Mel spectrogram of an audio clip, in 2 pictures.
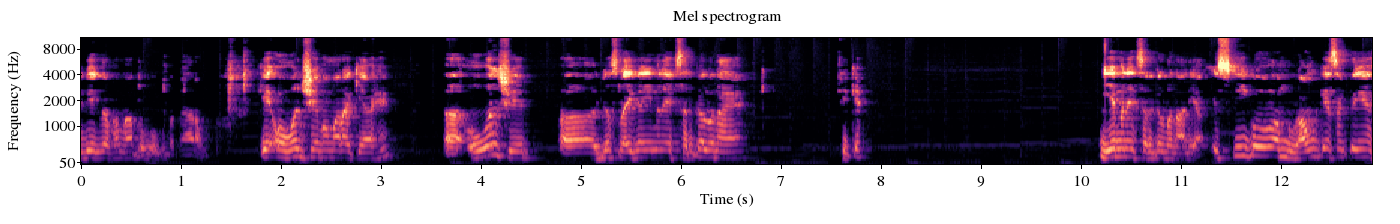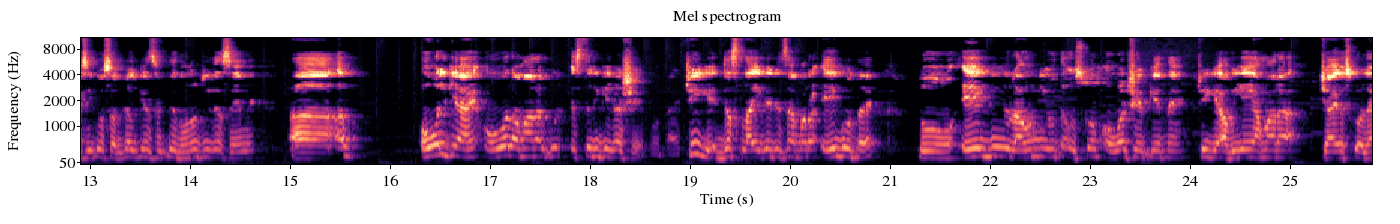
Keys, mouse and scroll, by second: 0.4 ctrl+1, 2.9 space, 3.6 alt+scroll up 1, 3.8 space, 7.8 v, 25.6 v.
